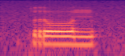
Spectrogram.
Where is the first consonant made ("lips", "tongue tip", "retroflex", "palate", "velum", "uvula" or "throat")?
lips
